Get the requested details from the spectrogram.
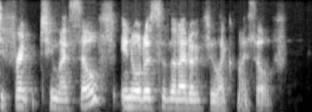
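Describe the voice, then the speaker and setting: A woman with an Australian accent speaks at a medium pitch with ordinary pitch variation. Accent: cultivated Australian. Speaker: acting teacher. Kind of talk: lecture. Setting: video call. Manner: halting.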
